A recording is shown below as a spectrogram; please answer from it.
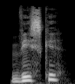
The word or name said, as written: hviske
